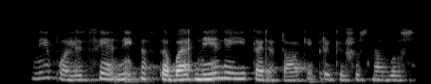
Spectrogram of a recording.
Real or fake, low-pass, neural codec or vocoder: fake; 5.4 kHz; codec, 24 kHz, 6 kbps, HILCodec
